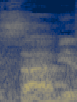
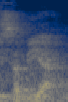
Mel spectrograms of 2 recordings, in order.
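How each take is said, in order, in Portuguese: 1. A tônica está na primeira sílaba. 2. A tônica está na última sílaba. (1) "Conforme eu vou andando com a tônica" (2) "Conforme eu vou andando com a tônica"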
